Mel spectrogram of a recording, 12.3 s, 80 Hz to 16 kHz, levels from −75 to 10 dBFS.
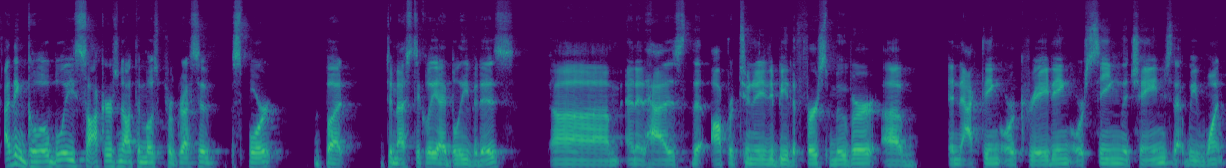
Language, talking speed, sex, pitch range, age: English, 185 wpm, male, 85-105 Hz, 30-49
